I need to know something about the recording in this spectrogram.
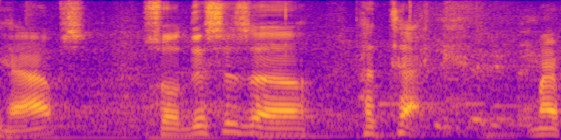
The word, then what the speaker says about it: Patek Philippe: So this is a Patek. Am I pronouncing that correctly? yeah, Patek Philippe Aquanaut reference 5167A.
